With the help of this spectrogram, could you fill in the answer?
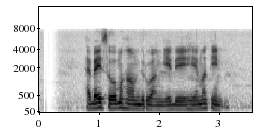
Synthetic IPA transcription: hæbæjsoːməɦaːmd̪uɾuʋaŋɡeːd̪eːɦeːmat̪in

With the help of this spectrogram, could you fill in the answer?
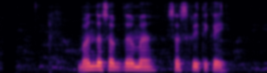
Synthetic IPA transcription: bʌnd̪ʱʌsʌb̚d̪ʌmasʌ̃skrit̪ikʌj

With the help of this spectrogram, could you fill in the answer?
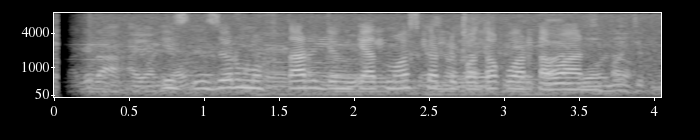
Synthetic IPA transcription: ʔɪsizʊrmuxt̪ard͡ʒɨŋkiat̪̚mɔskɨrdipɔt̪ɔkwart̪awan

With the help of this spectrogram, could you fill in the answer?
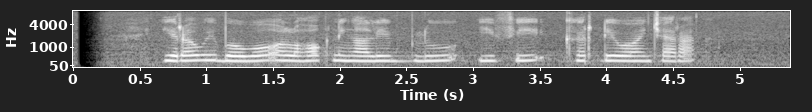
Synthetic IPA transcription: ʔiɾawibɔwɔɔlɔɦɔkniŋalibluifikʰɨrdiwawaɲt͡ʃaɾa

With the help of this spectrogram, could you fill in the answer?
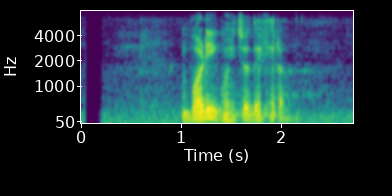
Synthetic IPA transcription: bʌɽiɡʱũj̃t͡sud̪ekʰeɾʌ̰

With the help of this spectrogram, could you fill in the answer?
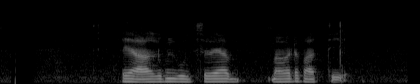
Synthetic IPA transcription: eːaːɡəmekəut̪səʋeja | baʋəʈəpat̪ːijə̰

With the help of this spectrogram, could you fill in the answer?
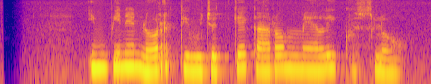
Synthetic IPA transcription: ʔimpinenʊrd̪̥i̤wud̥ʒ̥ṳt̪̚kekaɾomeliɡ̥ṳslo

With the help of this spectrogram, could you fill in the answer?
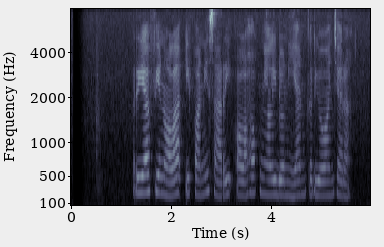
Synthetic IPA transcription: riafinolaʔifanisaɾiʔɔlɔɦɔk̚nalidoniankɨdiwawaɲt͡ʃaɾa

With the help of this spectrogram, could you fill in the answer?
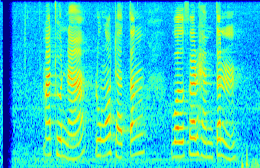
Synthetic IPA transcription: maɖ̥o̤naluŋɔɖ̥a̤t̪əŋ | wɔlfərɦɛmt̪ɔn

